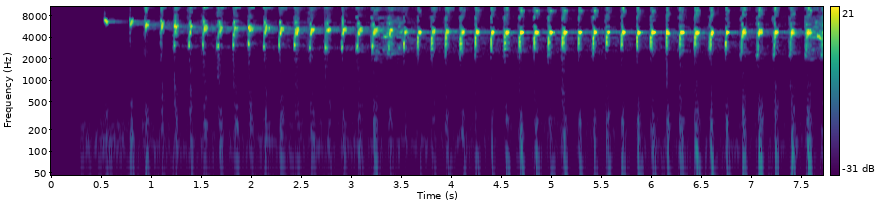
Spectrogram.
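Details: Lovebird in Indonesia, kept as a pet bird, giving a long fast run of sharp high chirps, about three per second, steady and evenly spaced, starting with a rising whistle and then slowly sinking in pitch.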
